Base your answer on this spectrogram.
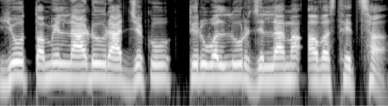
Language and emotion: Nepali, neutral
